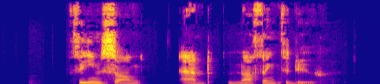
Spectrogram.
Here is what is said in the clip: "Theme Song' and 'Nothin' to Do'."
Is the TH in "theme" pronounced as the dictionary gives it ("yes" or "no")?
yes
